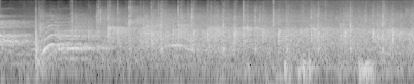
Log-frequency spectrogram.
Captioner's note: applause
